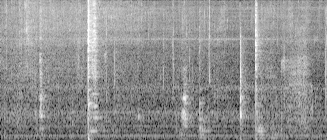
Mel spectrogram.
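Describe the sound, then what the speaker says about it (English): White wine bubbling and reducing in a hot pan while deglazing for low-sodium shrimp pasta with cherry tomatoes, giving a steady soft sizzle broken by a few sharp stirring scrapes and clicks, close up with no talk. "reduce that white wine down to kind of a syrupy consistency"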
